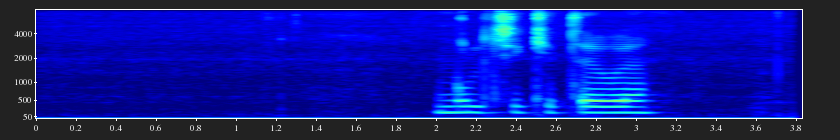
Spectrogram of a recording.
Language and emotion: Russian, neutral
